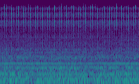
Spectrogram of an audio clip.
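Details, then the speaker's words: DeWalt portable propane heater after wire-brush cleaning of its thermocouple, start button released: steady, even burner roar with no sputtering or dropouts; the heater stays lit and burns normally. "Alright, let's see if it stays lit. I'm gonna let go of the button, start button."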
